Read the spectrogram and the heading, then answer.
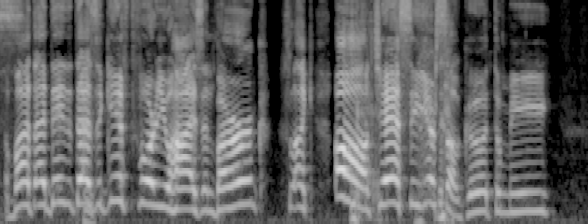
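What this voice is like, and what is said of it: Odd mixed Spanish-Canadian accent. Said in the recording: “I don't know what accent that was ... a little combination of Spanish and Nord”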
